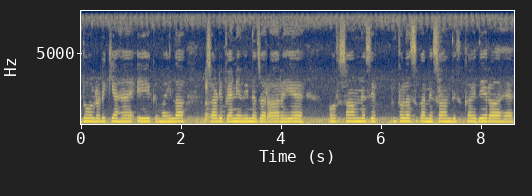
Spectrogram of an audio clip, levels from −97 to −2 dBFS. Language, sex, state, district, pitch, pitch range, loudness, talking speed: Hindi, female, Rajasthan, Bikaner, 215 Hz, 210-215 Hz, -12 LUFS, 160 wpm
